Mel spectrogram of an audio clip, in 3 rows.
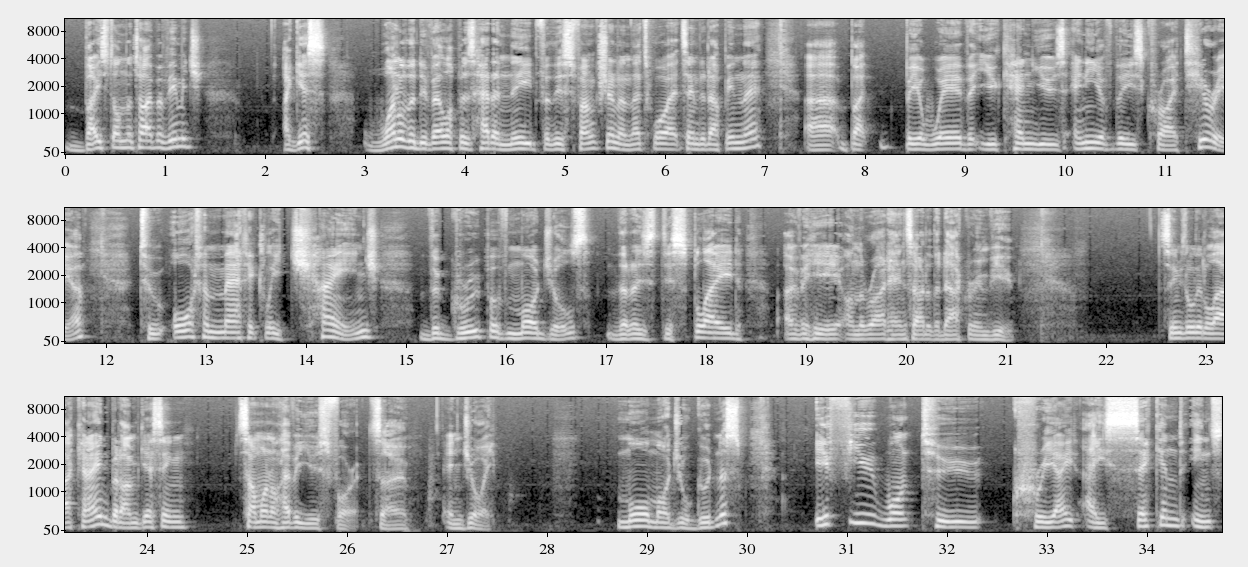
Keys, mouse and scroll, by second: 14.6 click.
